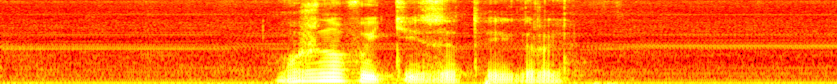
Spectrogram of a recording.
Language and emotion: Russian, neutral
